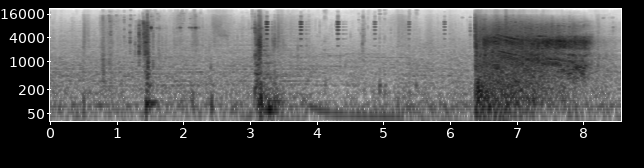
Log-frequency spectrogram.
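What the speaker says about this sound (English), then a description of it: "Frag out." A frag grenade detonates in the XCOM video game with a heavy low boom, followed by another thud and a burst of crackling debris noise.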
